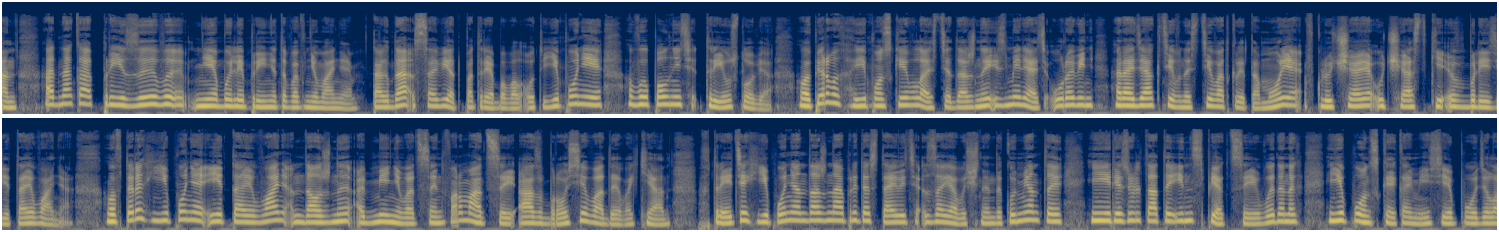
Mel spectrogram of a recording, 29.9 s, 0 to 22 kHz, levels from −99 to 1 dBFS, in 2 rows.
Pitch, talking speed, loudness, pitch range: 210 Hz, 110 wpm, -24 LUFS, 175-235 Hz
